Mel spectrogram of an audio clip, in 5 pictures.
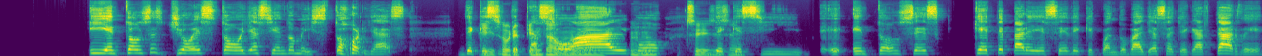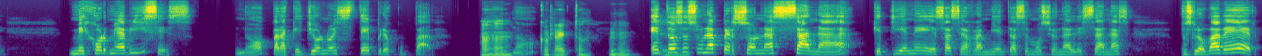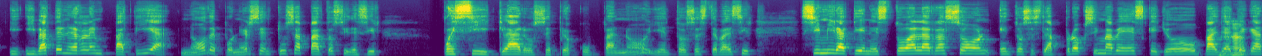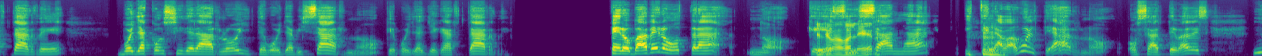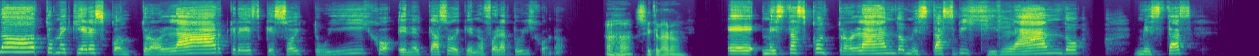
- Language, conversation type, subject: Spanish, podcast, ¿Qué papel juega la vulnerabilidad al comunicarnos con claridad?
- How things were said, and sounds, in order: laughing while speaking: "historias"; laugh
